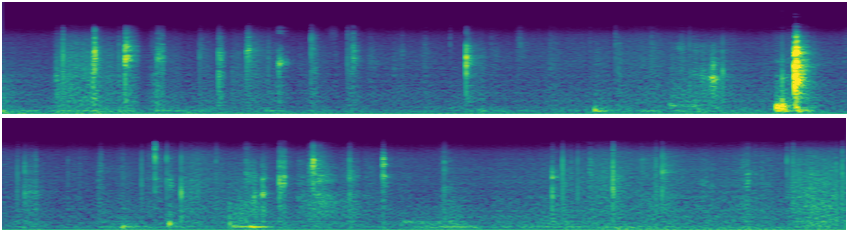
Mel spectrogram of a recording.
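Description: Scattered small clicks and taps of forks and fingers on ceramic plates as people eat, with one louder knock about four seconds in.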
